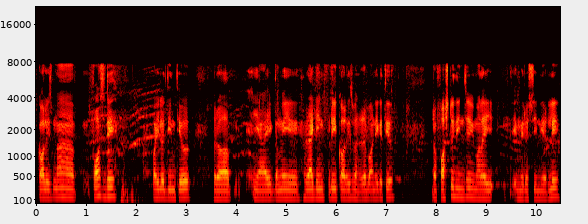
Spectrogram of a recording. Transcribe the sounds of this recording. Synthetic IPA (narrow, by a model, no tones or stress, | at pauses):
kʌled͡zmapʰʌsʈɖe | pʌɦilod̪int̪ʰjo | rʌjãek̚d̪ʌmʌjraɡiŋpʰrikʌled͡zbʱʌneɾʌbʌnekot̪ʰjo | rʌpʰʌsʈod̪int͡saj̃mʌlajmeɾosinjʌrle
